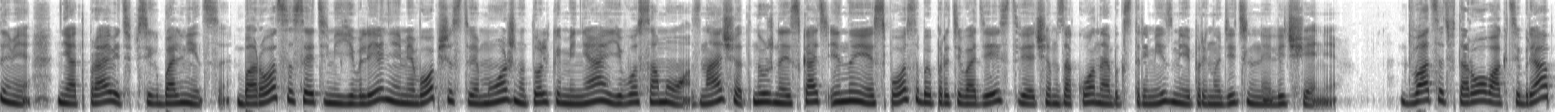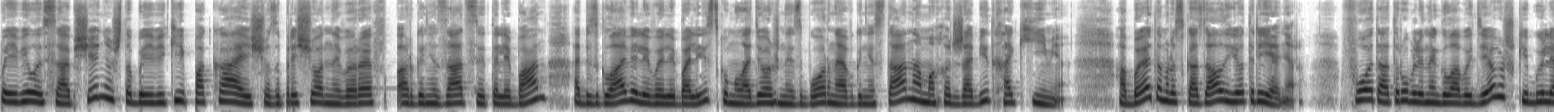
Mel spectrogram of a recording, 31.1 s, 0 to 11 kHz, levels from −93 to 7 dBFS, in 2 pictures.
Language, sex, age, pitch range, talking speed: Russian, female, 20-39, 190-235 Hz, 110 wpm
